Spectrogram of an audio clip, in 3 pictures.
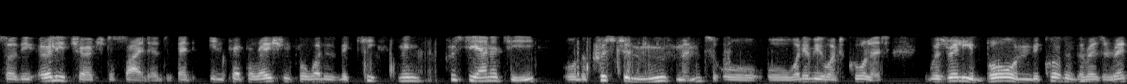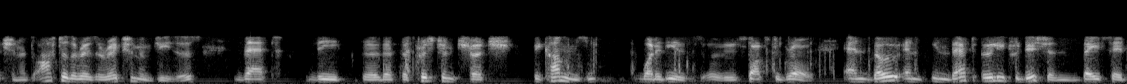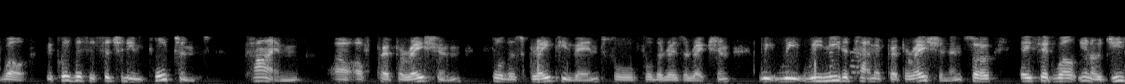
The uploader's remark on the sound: Guest on the phone.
